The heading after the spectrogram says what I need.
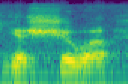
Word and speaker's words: Yeshua: in fact that that's his name but it's yeshua is the proper way to pronounce jesus's name in hebrew and yahshua doesn't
